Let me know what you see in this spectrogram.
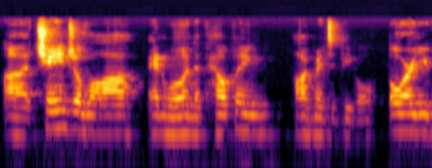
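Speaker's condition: No condition

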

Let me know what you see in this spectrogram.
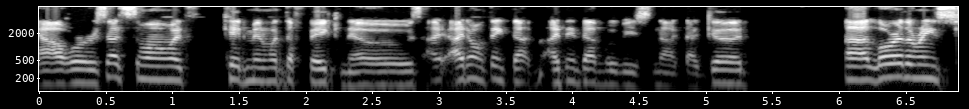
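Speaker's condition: No condition

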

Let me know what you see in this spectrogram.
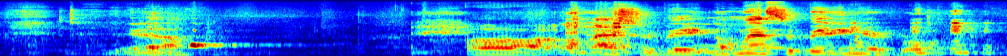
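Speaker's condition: No condition

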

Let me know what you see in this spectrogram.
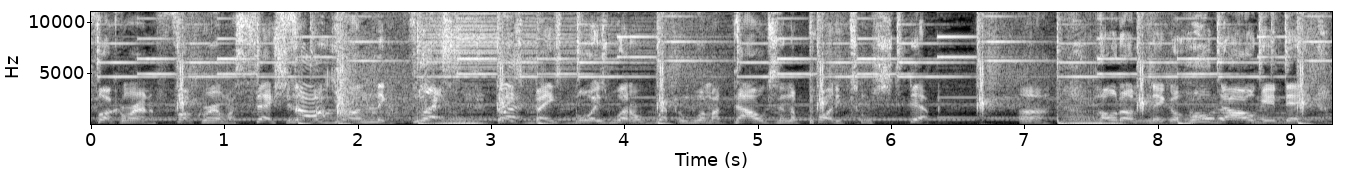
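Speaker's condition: No condition

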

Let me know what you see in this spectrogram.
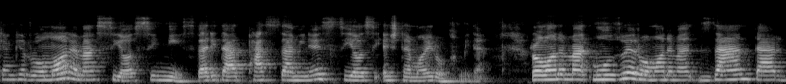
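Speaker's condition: No condition

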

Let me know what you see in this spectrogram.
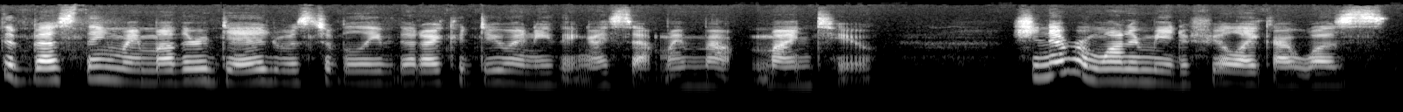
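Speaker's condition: Cleft palate; congenital cleft palate, mouth sewn together, high deformed palate, palatal fistula, childhood speech therapy; without partial air escapes to nasal passage, mushy unclear speech, could not roll r's, now improved

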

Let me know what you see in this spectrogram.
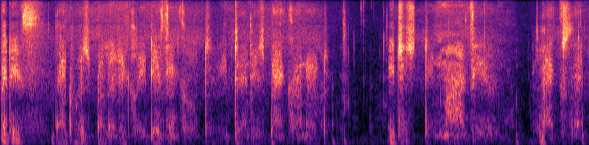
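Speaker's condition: Laryngectomy, voice prosthesis; vocal cord cancer, throat cancer recurrence 8 years later, laryngectomy late 2016, second operation for spreading infection; very quiet, odd manner of speaking, fluent in paragraphs since start of speech therapy

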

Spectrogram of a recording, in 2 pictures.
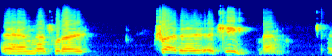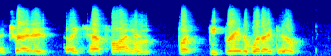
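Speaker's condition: Cerebral palsy; appearance likened to Parkinson's

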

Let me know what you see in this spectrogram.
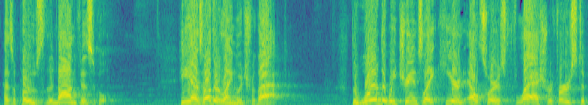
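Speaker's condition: No condition

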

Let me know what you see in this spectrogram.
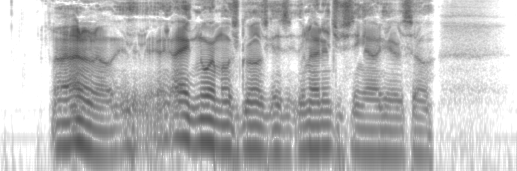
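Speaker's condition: Parkinson's; short on sleep

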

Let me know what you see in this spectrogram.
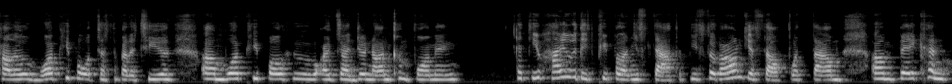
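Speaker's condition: Deafness; no sign language

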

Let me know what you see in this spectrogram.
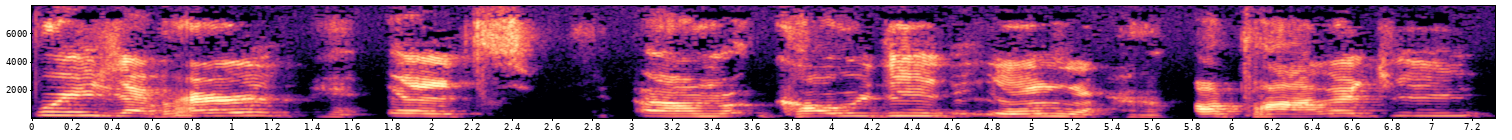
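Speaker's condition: Cerebral palsy

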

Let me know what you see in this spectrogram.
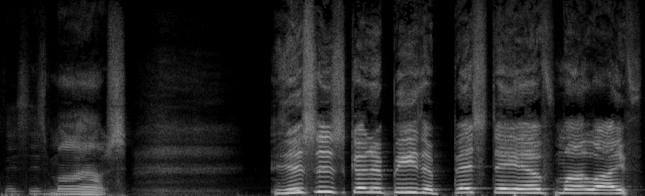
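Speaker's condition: Williams syndrome; genetic cause, diagnosed by geneticist after specialist referral, ear tubes placed at Children's Hospital

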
